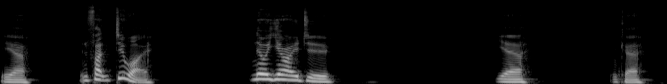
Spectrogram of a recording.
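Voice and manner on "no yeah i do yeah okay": sounds put out and upset. Player working out how many pipes are still coming, sounding upset. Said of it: "I don't know why I sound so upset".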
